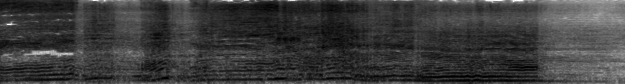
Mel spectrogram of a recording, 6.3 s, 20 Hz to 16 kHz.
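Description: KTM SX 85's 85 cc two-stroke single-cylinder engine revving hard, its pitch climbing and dropping several times through the gears as the bike rides the track past close by. About five and a half seconds in the sound falls away quickly as the bike moves off.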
